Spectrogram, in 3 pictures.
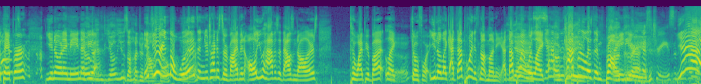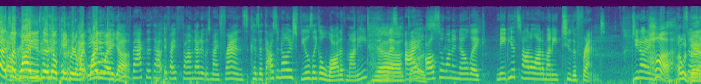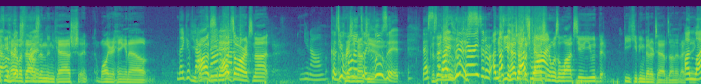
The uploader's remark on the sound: The season 5 finale is live from Vail, CO, at Vail Comedy Festival. In this live pod recording in front of a real audience.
